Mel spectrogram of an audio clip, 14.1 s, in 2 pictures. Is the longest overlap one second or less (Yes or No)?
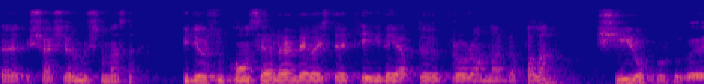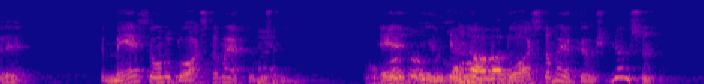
No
